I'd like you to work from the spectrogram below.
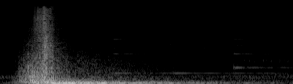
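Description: A single sharp whoosh as a flashlight is swung hard backwards toward a child, followed by a fading low rumble with faint lingering tones.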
